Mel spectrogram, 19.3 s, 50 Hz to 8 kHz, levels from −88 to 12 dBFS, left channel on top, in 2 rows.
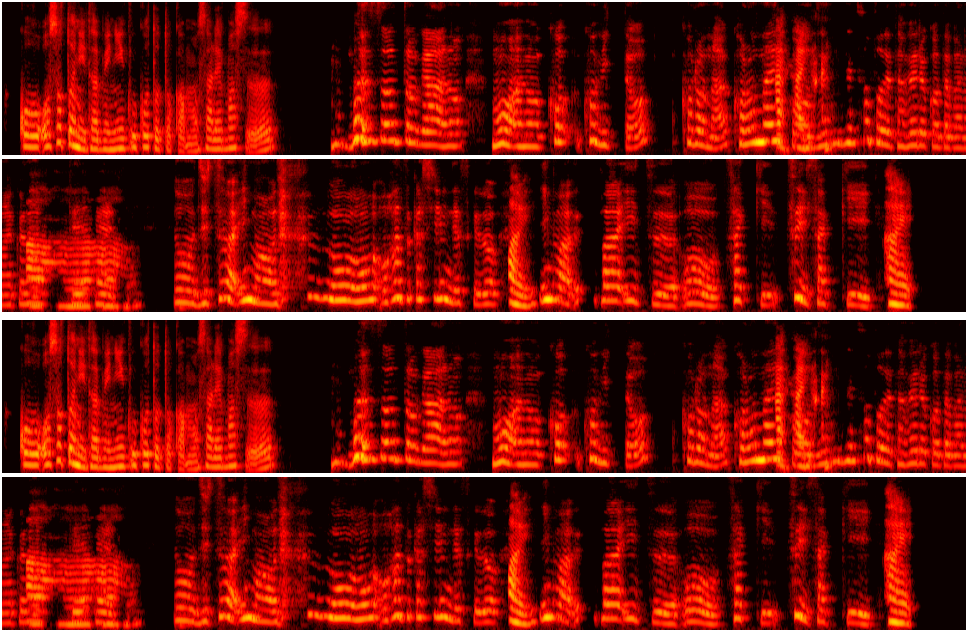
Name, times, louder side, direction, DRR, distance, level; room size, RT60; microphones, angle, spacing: voice 1, 0.2-2.7 7.7-8.3 9.9-10.8 14.7-15.0 18.5-18.7, equal, ahead, 0.3 m, -31 dB
voice 2, 3.3-6.5 6.8-10.7 11.4-14.6 15.0-18.3, left 1 dB, 60° left, 1.5 m, -33 dB
4.1 x 3.4 x 2.3 m
head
